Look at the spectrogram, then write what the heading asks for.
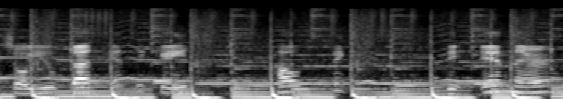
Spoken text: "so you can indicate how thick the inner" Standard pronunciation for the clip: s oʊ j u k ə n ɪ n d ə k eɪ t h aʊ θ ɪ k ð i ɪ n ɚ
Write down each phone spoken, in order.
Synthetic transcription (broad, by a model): s oʊ j u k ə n ɪ n d ə k eɪ t h aʊ s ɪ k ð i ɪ n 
